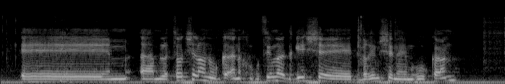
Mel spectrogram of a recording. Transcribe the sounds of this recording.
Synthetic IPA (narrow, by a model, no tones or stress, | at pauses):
e | maːmlat͡so̞tʃe̞lanuanaχnuʁot͡simleɦad̪ɡiʃed̪vaʁimʃeneːmʁukan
